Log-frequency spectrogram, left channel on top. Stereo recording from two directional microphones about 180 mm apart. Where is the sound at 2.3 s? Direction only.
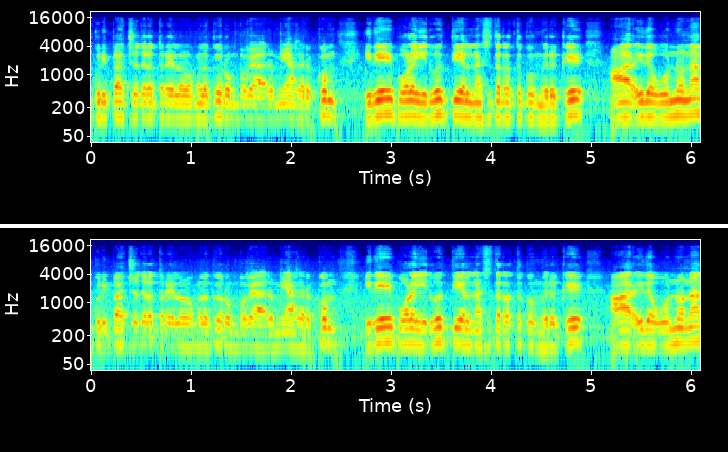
50° left (ahead or behind).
